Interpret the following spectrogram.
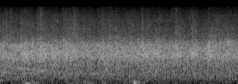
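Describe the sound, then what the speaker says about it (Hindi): Dense, steady applause from a large seated audience at a religious assembly in Jharkhand, a continuous wash of many hands clapping at close range with no voices above it. "अब तो ताली बजाइए आप।"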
